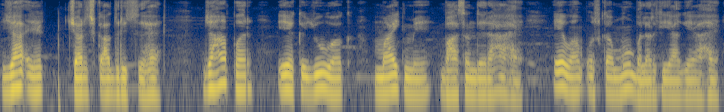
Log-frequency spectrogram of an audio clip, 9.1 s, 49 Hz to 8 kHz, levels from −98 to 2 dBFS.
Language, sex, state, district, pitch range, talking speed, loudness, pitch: Hindi, male, Jharkhand, Ranchi, 110-135 Hz, 150 wpm, -19 LUFS, 120 Hz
